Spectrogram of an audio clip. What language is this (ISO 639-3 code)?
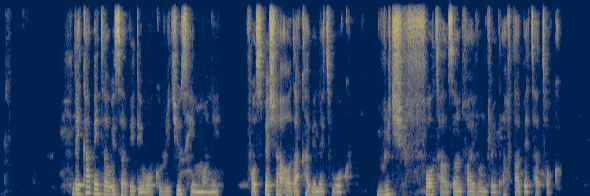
pcm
